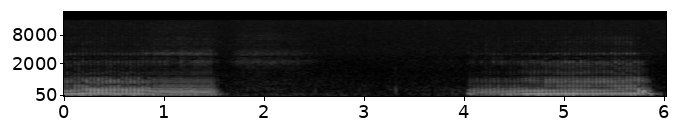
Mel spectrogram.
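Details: English bulldog puppy snoring: two loud, rough, low-pitched breaths in a quiet room, separated by a pause of about two and a half seconds.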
